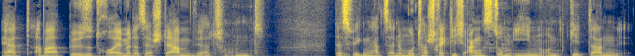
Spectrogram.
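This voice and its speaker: A man's voice: low-pitched, steady tone, moderate pace, a little mellow. A man hosting a film podcast, casually and animatedly retelling a myth, often restarting his sentences. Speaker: podcast host.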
